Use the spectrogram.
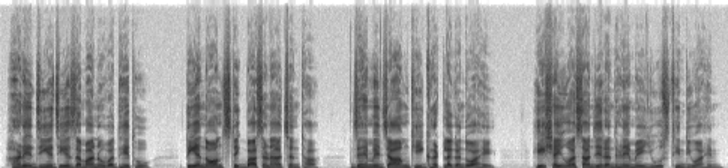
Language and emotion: Sindhi, neutral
